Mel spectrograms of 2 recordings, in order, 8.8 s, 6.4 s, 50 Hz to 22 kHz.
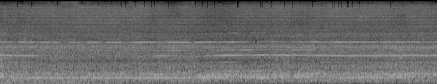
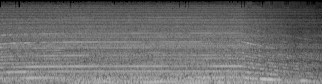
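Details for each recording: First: Rainbow E2 Gold two-speed vacuum cleaner after rebuild (HEPA filter, belt, brush roll replaced, motor parts washed, lower motor bearing repacked) and with water in the basin: smooth, even motor whoosh with a steady high whine, no rattle or grinding; normal running. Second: Rainbow E2 Gold two-speed vacuum cleaner before rebuild, motor fan area caked in dust: steady high motor whine with a rough, gritty edge that sags as it winds down; lower motor bearing has dried out and lost its grease.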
